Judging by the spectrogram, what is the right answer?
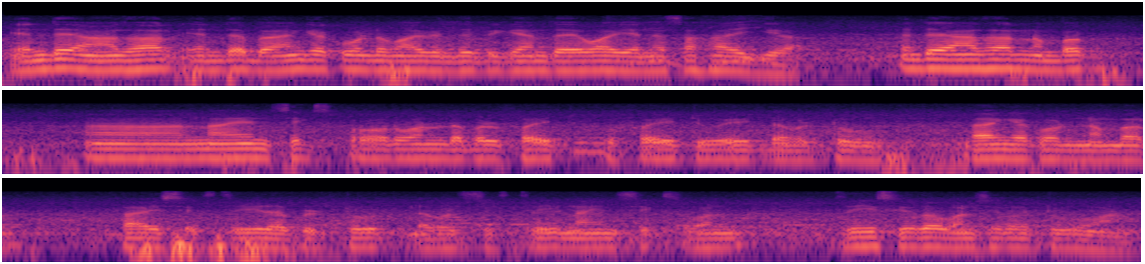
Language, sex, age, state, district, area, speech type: Malayalam, male, 60+, Kerala, Alappuzha, rural, read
